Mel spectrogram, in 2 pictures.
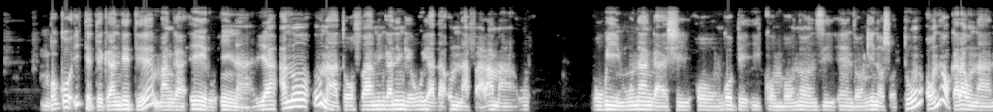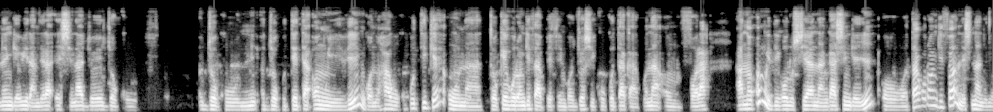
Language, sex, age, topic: Oshiwambo, male, 25-35, agriculture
